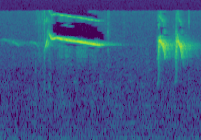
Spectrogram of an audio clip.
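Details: Grey Wagtail parents on a farm in County Kilkenny, Ireland, scold a person near the nest as the last chick fledges: a thin, very high drawn-out note, then two sharp, quick high calls a moment later.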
